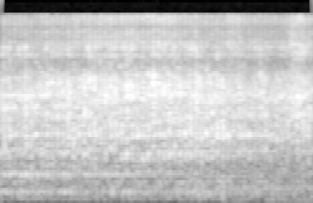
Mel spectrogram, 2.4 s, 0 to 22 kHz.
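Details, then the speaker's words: Nissan Patrol ZD30 diesel with loose compression that had sat unused a long time, idling about an hour at normal temperature: steady idle with a light metallic chatter, a noisy timing chain that is not yet severe. "Kasi nga matagal na hindi umandar to tapos yung timing chain medyo maingay na yung timing chain"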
